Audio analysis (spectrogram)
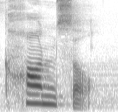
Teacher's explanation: often say corn soy corn soy ok the pronunciation is console the stress goes on the first syllable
